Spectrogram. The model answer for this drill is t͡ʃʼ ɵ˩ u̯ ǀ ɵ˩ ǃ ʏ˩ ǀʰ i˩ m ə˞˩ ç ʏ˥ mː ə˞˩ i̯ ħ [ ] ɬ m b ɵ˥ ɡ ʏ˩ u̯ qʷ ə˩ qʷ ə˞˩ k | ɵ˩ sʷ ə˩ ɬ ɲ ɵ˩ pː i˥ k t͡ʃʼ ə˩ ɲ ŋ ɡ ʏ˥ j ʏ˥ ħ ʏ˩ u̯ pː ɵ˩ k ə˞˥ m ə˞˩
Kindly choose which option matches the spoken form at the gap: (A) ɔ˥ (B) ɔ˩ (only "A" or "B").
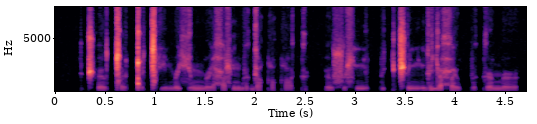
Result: A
